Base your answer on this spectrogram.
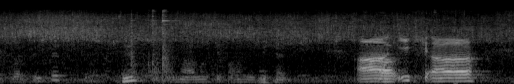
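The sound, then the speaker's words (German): Apple slices for pancakes frying in a pan make a steady, soft sizzling hiss throughout, with a few light clinks and brief louder sounds near the end. “ich brate jetzt die Apfelspalten an, also die Äpfel, die wir da in den Pfannkuchenteig gegeben haben.”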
